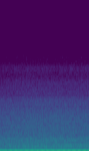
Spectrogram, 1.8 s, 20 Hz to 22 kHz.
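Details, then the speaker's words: 2006 Nissan Frontier 2.5 after ignition coil replacement and clearing codes: low, even, steady idle with no shaking or misfire (it shook at start before); check engine light gone, so the coils appear to have fixed it. "But I mean, before, when I would turn it on, it would start shaking right away, and right now it's pretty steady. So I think that fixed the problem."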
